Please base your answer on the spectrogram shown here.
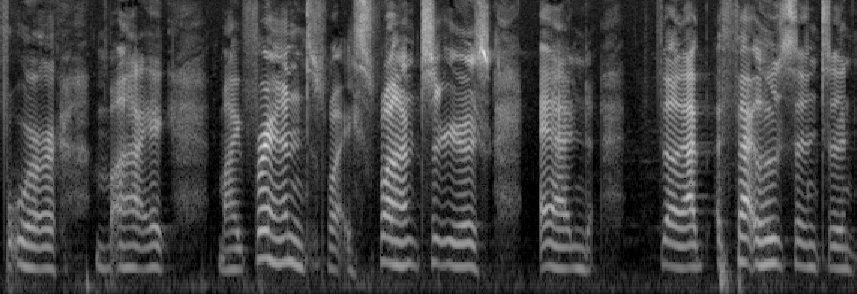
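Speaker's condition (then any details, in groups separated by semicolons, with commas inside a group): Essential tremor; essential tremor affecting voice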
